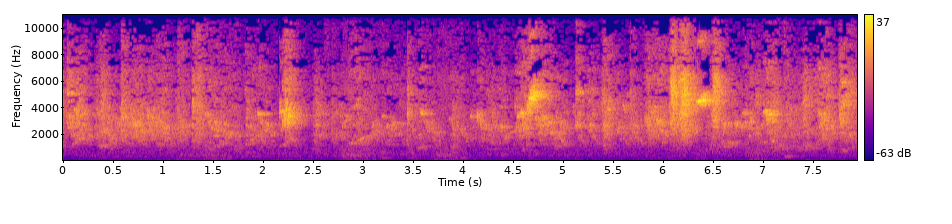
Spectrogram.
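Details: Pet budgerigars giving busy, scratchy warbling chatter mixed with sharp high chirps and occasional louder squawks.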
